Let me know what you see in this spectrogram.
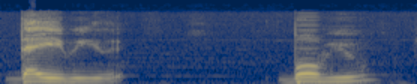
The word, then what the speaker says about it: David Bowie: Así me lo dice Fernando Tebele, que hay que pronunciarlo. David Bowie, y que hace pocas horas también falleció.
